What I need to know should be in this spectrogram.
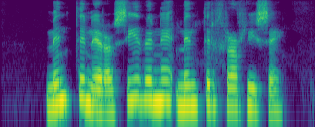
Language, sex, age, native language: Icelandic, female, 30-39, Icelandic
